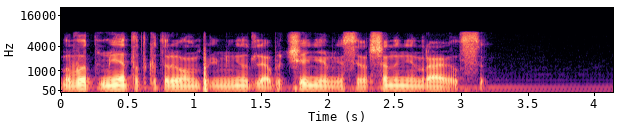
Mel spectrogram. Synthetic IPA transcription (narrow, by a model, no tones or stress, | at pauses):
no̰vo̞t̪mʲet̪ət̪kɐ̥t̪o̞ɾɨonpɾʲɪmʲɪnʲilˠd̪lʲɐɐbʊt͡ɕenʲɪjəmnʲesəvʲɪrʂɛnːənʲɪnɾavʲɪ̰lˠsʲə̥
